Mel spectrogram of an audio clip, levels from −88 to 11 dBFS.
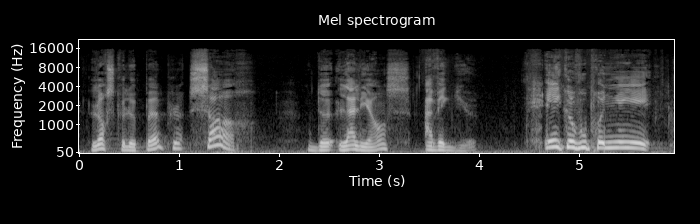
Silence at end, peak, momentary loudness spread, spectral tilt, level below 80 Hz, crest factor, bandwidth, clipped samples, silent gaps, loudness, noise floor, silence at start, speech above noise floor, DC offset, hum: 0.2 s; 0 dBFS; 15 LU; -5.5 dB/octave; -44 dBFS; 16 dB; 15.5 kHz; under 0.1%; none; -16 LUFS; -44 dBFS; 0.1 s; 29 dB; under 0.1%; none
